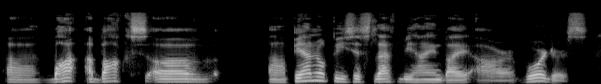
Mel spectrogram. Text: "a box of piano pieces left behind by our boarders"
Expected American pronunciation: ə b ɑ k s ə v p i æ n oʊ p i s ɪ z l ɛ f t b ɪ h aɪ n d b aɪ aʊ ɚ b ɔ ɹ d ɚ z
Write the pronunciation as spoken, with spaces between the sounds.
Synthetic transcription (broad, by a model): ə b ɑ k s ə v p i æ n oʊ p i s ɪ s l ɛ f t b ɪ h aɪ n d b aɪ aʊ ɚ b ɔ ɹ d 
